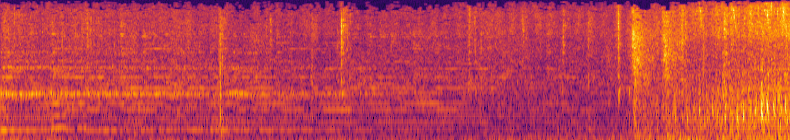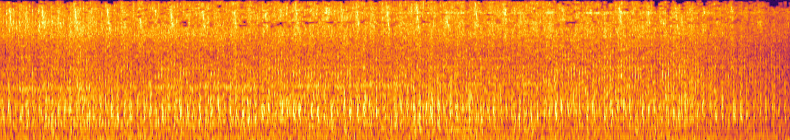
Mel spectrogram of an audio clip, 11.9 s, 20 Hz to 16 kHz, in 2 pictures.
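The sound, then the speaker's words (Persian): A helicopter comes in to land: a steady turbine whine with hum-like tones, then partway through a loud, broad rotor roar swells up and holds at full strength to the end. “از سانشاین به تیم کرکس، من تو موقعیت خروجم، تا 30 ثانیه دیگه فرود میام، عجله کنید.”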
